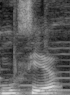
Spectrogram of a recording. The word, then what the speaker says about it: monsieur: conversation, say words like monsieur, even if they mispronounce it as mousse, and several other locutions.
